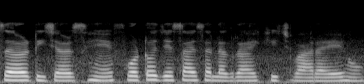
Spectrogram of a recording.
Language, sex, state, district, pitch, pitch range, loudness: Hindi, female, Madhya Pradesh, Dhar, 180 Hz, 175-195 Hz, -17 LUFS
